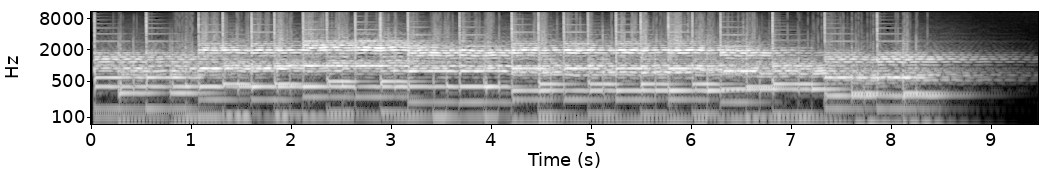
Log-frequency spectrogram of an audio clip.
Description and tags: Nord Low2
Nord Lead 2 as requested. Basslines are Dirty and Clean and So are the Low Tone rhythms.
